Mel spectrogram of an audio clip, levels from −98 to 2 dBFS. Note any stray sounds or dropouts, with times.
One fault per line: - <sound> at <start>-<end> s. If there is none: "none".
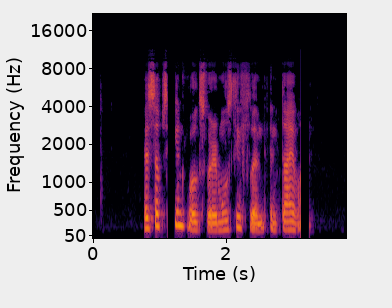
- dropout at 1.1-1.2 s
- dropout at 3.1-3.2 s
